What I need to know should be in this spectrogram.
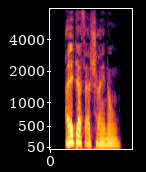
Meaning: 1. sign of age 2. symptom of old age
- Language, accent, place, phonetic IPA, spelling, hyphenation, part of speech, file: German, Germany, Berlin, [ˈaltɐsʔɛɐ̯ˌʃaɪ̯nʊŋ], Alterserscheinung, Al‧ters‧er‧schei‧nung, noun, De-Alterserscheinung.ogg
